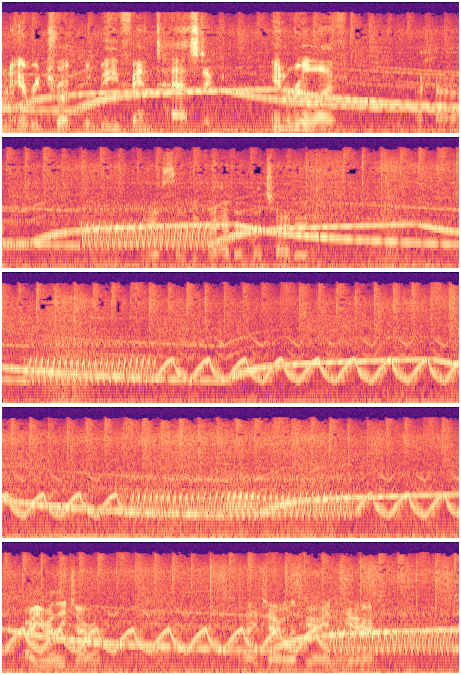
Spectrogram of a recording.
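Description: A siren wails, rising and falling over and over.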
